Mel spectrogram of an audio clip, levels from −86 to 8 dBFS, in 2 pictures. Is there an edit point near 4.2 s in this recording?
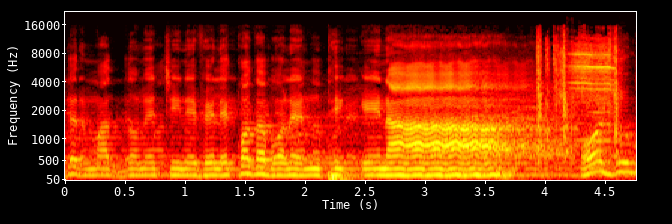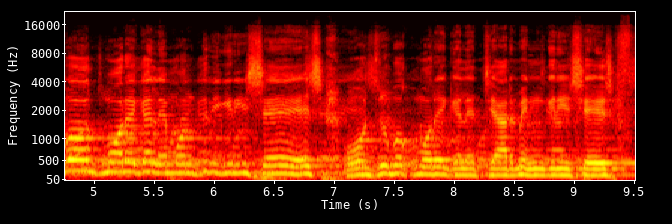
yes; 1 cut; at 4.2 s

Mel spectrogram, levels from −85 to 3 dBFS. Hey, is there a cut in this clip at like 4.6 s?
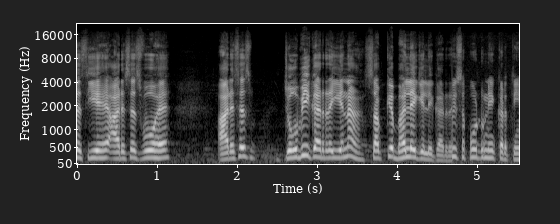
yes; 1 cut; at 4.6 s

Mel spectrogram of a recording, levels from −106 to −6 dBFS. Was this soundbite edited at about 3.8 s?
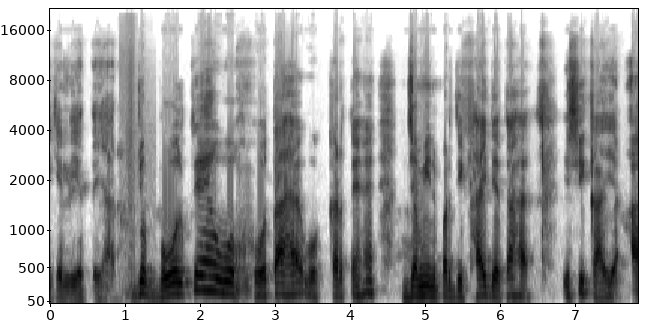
no; 1 cut; at 1.1 s

